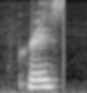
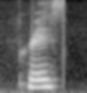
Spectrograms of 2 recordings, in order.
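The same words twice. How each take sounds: No difference in how they are said.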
